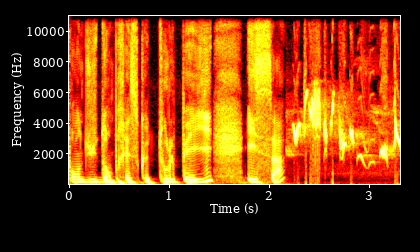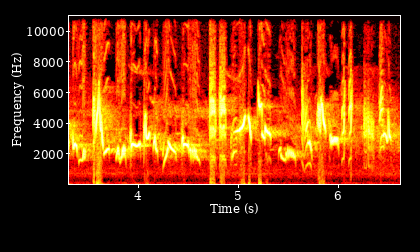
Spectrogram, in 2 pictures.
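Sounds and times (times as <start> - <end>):
speech: 0.0 - 2.5
garden warbler singing: 2.0 - 6.6.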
